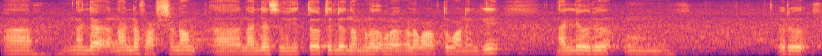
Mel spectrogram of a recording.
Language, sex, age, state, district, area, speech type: Malayalam, female, 30-45, Kerala, Pathanamthitta, rural, spontaneous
